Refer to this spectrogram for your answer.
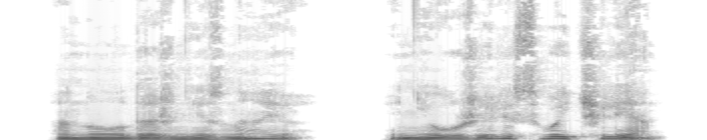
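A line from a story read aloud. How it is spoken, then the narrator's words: Calm reply. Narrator (Russian): Шпион не менее спокойно ответил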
